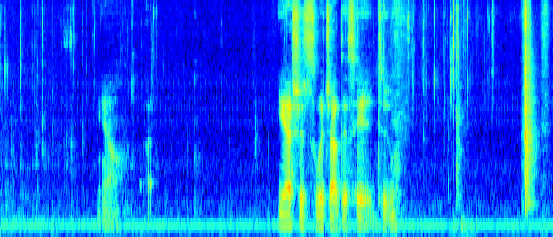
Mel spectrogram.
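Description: Plastic toy joints click softly as an action figure is handled.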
